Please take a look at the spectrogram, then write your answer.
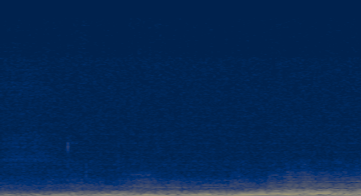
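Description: A theme from the Little Nightmares II video game soundtrack plays as a low, sustained droning chord that swells gently and stays steady throughout, with no voices.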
